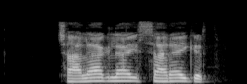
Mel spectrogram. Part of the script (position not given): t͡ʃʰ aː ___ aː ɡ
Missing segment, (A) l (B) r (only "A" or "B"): A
